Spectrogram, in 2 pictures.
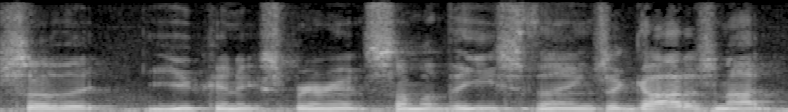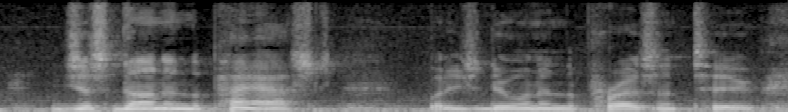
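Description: In a normal speaking voice, a man talks at a fairly slow pace and medium pitch with lively intonation. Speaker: pastor and podcast co-host. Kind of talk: preaching-style teaching conversation.

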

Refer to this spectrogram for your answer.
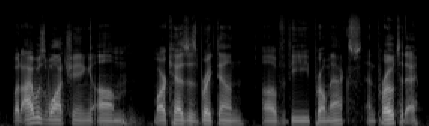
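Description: In a very clean recording with a silent background and a dry, close sound with no echo, a man with a plain, everyday voice speaks at a fairly slow pace and fairly low pitch, his intonation fairly even but with big swings in loudness. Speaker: podcast co-host. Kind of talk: casual chat.

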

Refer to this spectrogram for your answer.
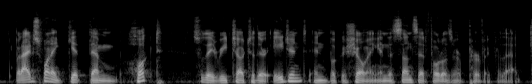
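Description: Rushing at a very fast pace, this voice uses an American accent with vocal fry and very wide pitch swings. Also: man, very deep, low pitch for a man. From Minnesota, Minneapolis suburbs. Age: 30s. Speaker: real estate agent and team leader. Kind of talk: casual chat.

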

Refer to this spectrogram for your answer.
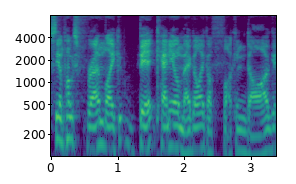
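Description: Pitched in a man's medium range, this is an unremarkable speaking voice. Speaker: podcast co-host. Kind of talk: casual chat. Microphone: two mics on, poor audio.

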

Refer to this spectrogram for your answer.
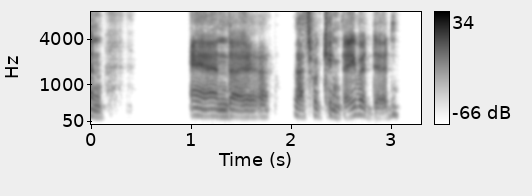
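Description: A man speaks at a moderate pace in a normal speaking voice with ordinary pitch variation, recorded very cleanly against a silent background with a dry, close sound and no echo. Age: 60s. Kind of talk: interview conversation.

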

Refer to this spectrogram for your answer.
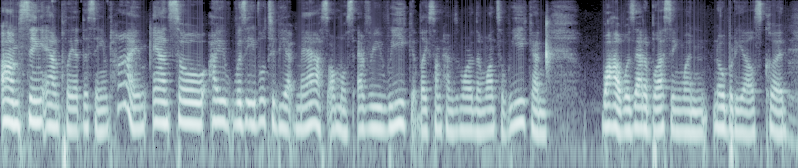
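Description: A woman with an American accent speaks at a moderate pace in a fairly low pitch. Her tone is dark and mellow, with ordinary pitch variation. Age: 40s. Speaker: church musician and singer. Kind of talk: casual interview chat.

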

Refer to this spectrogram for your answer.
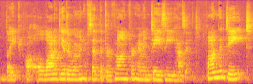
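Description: The recording carries audible room echo. A woman speaks with a fairly low pitch. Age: 20s. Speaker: solo podcast host reviewing reality TV. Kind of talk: casual solo recap monologue. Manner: animated.

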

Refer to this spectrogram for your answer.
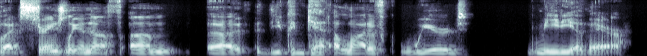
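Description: Speaking very slowly with an American accent, a man uses a fairly low pitch, ordinary pitch variation and very even loudness. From West Virginia, Wheeling. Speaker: media publisher and filmmaker. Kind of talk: interview conversation. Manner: halting.

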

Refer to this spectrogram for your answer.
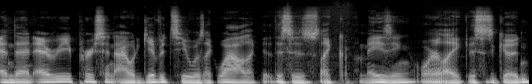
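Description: Fairly low in pitch, this man's voice moves at a fairly quick pace with monotone, flat intonation. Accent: American. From US West Coast, Bay Area. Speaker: coffee and event company founder. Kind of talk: casual interview chat.

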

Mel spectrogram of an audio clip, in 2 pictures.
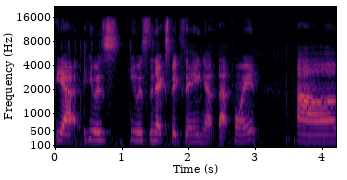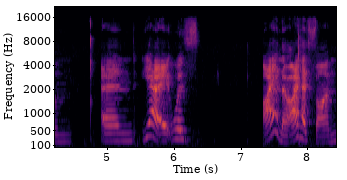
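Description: Bright and sharp in tone, the voice moves at a very slow pace with long, frequent pauses, ordinary pitch variation and an Australian accent. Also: woman, fairly high pitch for a woman. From Australia, New South Wales. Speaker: tennis forum moderator and fan. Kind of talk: casual podcast chat.

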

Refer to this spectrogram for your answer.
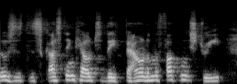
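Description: A woman with a Canadian accent speaks in an animated tone at a medium pitch. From Canada, Toronto. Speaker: stand-up comedian. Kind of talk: casual chat.

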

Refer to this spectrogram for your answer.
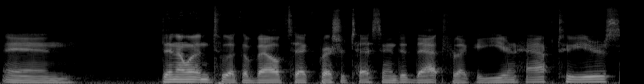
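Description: In a very clean recording with a silent background, a man speaks at a moderate pace, fairly low in pitch and monotone and flat in intonation. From North Dakota (Trenton, near Williston). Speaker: former professional bull rider. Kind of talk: casual interview conversation.

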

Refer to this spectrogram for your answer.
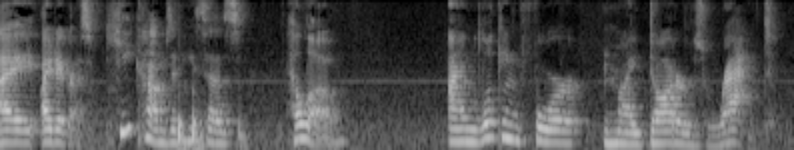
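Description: The speech comes at a very slow pace with ordinary pitch variation. Noticeable background noise is present. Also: woman, medium pitch for a woman. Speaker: podcast host. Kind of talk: scripted comedy podcast, casual banter.

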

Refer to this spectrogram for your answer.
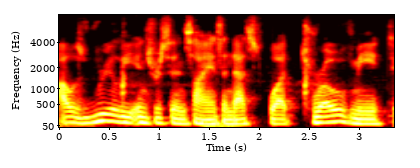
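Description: A man's pitch varies in an ordinary way as he talks fairly quickly, with music in the background. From Canada, Toronto. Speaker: podcast co-host, physician in pharmaceuticals. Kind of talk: casual interview chat.

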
